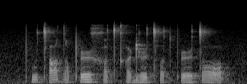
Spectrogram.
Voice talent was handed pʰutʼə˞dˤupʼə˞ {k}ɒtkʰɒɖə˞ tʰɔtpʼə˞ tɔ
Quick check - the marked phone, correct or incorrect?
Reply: incorrect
